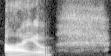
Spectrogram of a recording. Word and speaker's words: aisle: it sounds like I will aleo the same pronunciation aisle um and the aisle is the the the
